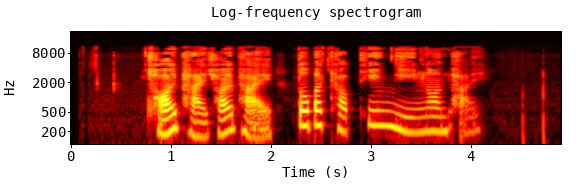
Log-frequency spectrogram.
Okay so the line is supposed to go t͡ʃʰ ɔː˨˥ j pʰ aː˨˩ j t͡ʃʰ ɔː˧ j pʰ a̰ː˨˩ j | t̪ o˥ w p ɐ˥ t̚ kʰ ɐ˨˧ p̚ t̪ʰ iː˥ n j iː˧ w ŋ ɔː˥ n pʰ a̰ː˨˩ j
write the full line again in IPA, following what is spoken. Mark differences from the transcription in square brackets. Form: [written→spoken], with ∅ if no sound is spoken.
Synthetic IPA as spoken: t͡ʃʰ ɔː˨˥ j pʰ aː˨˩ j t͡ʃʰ [ɔː˧→ɔː˨˥] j pʰ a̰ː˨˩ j | t̪ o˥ w p ɐ˥ t̚ kʰ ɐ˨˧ p̚ t̪ʰ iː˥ n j iː˧ [w→∅] ŋ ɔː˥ n pʰ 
